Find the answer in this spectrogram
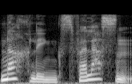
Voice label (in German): "nach links verlassen", Navigation; DISTEFORA Navigation; Mobile Navigator Notebook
